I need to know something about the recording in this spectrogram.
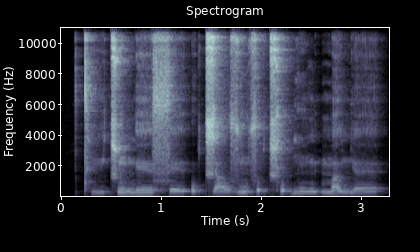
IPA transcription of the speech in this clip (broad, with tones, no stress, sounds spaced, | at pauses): tʰ i˨ t͡ɕ ũ˦˨ ŋ e˦ ɪ̯ sʰ e˨ ɪ̯ ʔ ʊ˦ ʔ t͡ɕ a˨ ʊ̯ z ũ˦˨ sʰ ʊ˦ ʔ t͡ɕʰ ʊ˦ ʔ ɡ ũ˦ ŋ ɪ˦ ʔ m a˦˨ ʊ̯ ɲ ɛ˨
